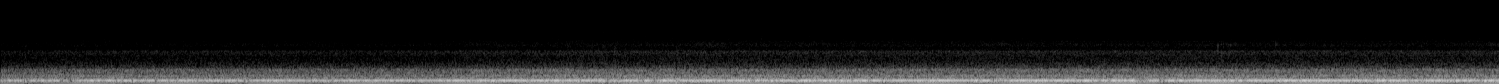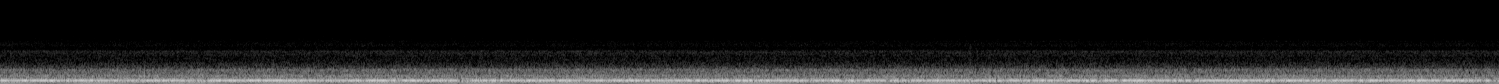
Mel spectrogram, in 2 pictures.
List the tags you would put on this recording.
Sound effects > Objects / House appliances
experimental abstract electric contact magnetic electricity noise fridge microphone kitchen appliance buzz appliances geladeira refrigerator contact-mic machine humming hum

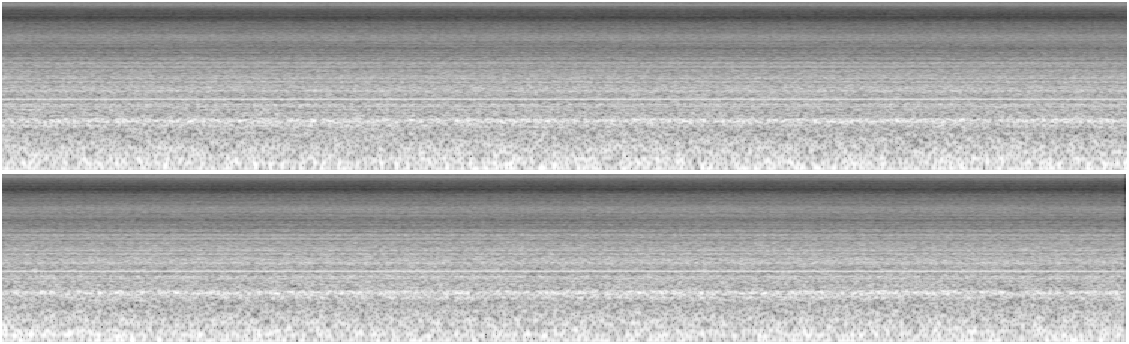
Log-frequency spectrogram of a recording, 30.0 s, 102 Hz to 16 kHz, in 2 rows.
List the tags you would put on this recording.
Soundscapes > Urban
Rode FR-AV2 car-charger NT5o NT5-o Occitanie electric Early-morning Omni Single-mic-mono Albi 2025 Tarn City night 81000 August Tascam Mono station France

